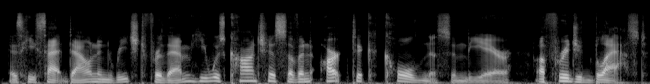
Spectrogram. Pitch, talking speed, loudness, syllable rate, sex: 105 Hz, 195 wpm, -22 LUFS, 4.3 syllables/s, male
